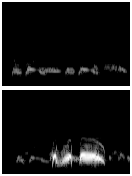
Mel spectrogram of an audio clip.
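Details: Spotted dove cooing in the thúc style, calling continuously to lure wild doves in: soft low coos at first, then two loud, mellow two-part coos near the end, each a short note followed by a longer drawn-out one.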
